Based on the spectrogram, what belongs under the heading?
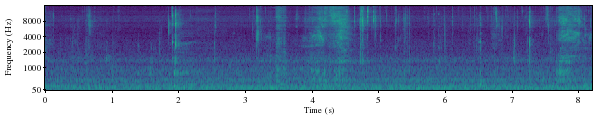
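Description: Close-up eating sounds: a person biting into and chewing a piece of braised chicken in spicy sauce, with scattered short wet smacks and clicks.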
